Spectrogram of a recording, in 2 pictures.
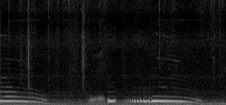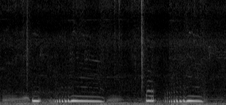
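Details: Coos from a white Barbary dove, a prize-winning singer used to lure wild doves. Each phrase opens with a brief stuttering burst and swells into a long, low, mellow note that slides downward. Phrases come every few seconds over faint low background rumble.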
